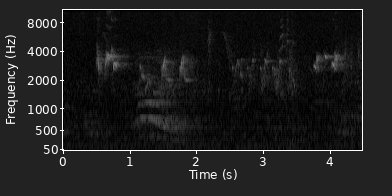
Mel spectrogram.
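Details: Red-whiskered bulbul, a decoy bird used for trapping on 11 November 2016, sings short, bright whistled phrases in bursts with pauses between, faint against background hiss.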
